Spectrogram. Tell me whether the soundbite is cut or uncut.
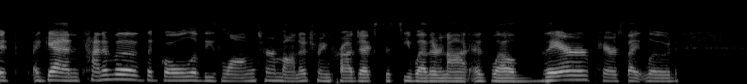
uncut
